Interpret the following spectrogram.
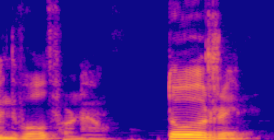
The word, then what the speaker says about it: torre: The double R has a few different pronunciations depending on the country and even the region, really. To play it safe, however, just roll a longer R than usual. Instead of torre, it will be torre, torre, rrr, torre.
